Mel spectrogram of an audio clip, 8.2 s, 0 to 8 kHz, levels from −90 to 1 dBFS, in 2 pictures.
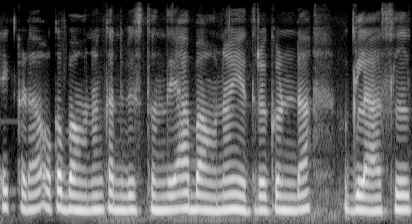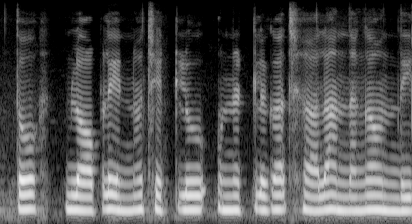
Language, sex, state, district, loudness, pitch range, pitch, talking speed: Telugu, female, Andhra Pradesh, Chittoor, -14 LUFS, 190-200 Hz, 195 Hz, 125 wpm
